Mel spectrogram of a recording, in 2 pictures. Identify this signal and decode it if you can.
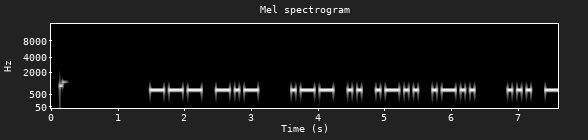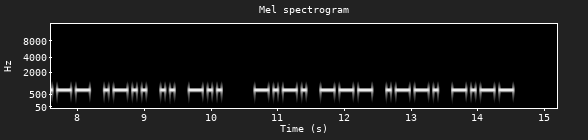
Morse code, heard as a keyed tone, about 17 wpm, 700 Hz. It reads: OK WILL SOLID COPY
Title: Practice QSO - Exchange 3 - More Info - 17wpm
